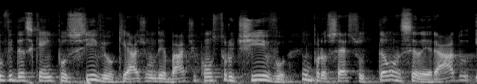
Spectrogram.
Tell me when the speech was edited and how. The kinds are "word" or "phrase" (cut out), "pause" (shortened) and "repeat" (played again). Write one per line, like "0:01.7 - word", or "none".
0:03.0 - word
